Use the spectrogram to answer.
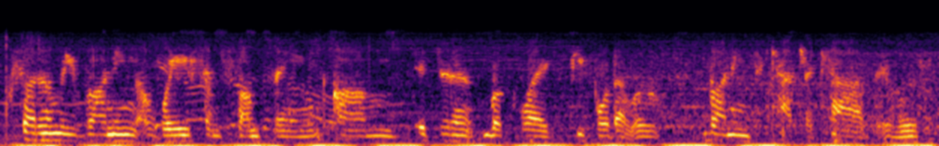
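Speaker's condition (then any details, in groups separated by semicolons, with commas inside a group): No condition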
